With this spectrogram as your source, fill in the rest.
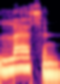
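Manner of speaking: LES stressed in lesson, with falling tune. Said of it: "This one is on the first syllable".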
